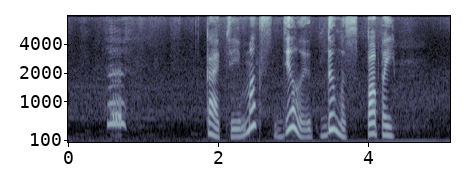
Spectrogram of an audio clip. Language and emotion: Russian, neutral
